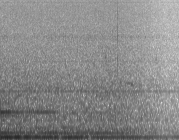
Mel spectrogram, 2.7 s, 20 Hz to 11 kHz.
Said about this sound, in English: Early M3, that's a nice little unit. Still sounds sweet, that old 6-0, doesn't it?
